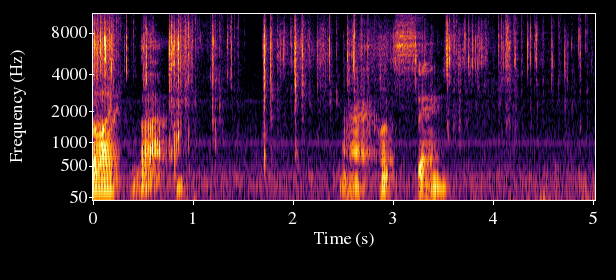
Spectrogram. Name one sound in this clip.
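Stiff paper crinkles and rustles as it is folded.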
